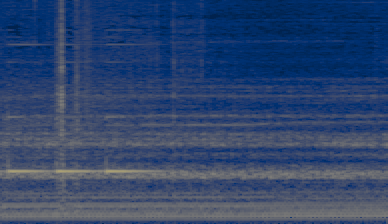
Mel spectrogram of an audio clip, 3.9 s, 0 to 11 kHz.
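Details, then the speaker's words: 1997 Pontiac Grand Prix from Copart, moves under own power, idling: steady rumble with constant mid-pitched whine, likely from a driven accessory; owner dislikes the noises and suspects power steering, not confirmed. "I don't like them noises, but I think that's power steering or something."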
